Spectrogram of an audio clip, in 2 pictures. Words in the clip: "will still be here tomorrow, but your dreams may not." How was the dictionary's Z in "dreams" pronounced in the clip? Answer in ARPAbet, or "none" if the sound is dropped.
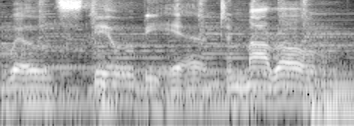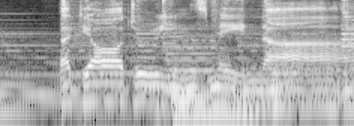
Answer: Z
